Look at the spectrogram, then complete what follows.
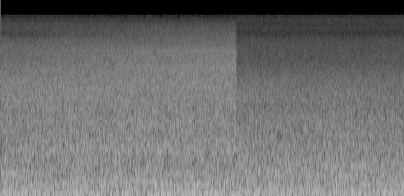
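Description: Mountain stream rushing over a rocky cascade: a loud, steady wash of white water. About halfway through, the hissing top of the sound drops away and the rush goes duller.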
